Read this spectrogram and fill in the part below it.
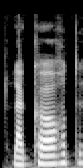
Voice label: "rope", French

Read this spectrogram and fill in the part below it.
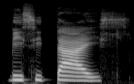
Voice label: "visitais", Spanish

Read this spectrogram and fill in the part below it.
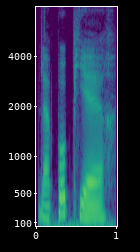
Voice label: eyelid, french

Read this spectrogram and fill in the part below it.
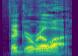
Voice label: "gorilla", English

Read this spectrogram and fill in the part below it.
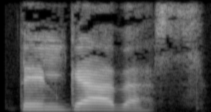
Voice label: "delgadas", Spanish

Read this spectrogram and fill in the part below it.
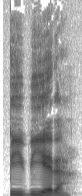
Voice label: "pidiera", spanish

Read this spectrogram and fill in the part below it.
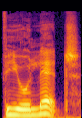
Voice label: "violet", German

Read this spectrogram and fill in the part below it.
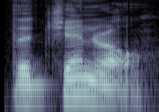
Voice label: "general", English

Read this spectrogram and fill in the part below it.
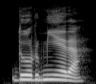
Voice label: "durmera", spanish

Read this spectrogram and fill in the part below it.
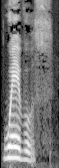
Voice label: "huevos", spanish

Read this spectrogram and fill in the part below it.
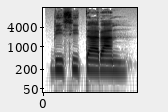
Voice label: "visitaran", Spanish

